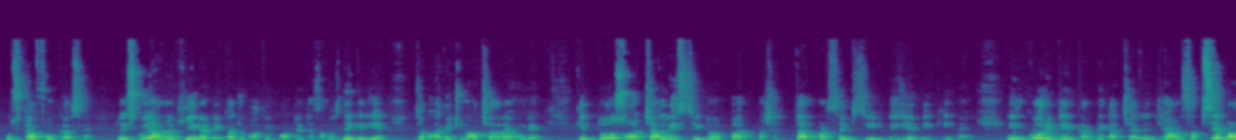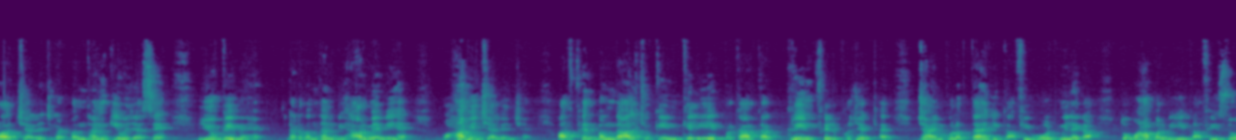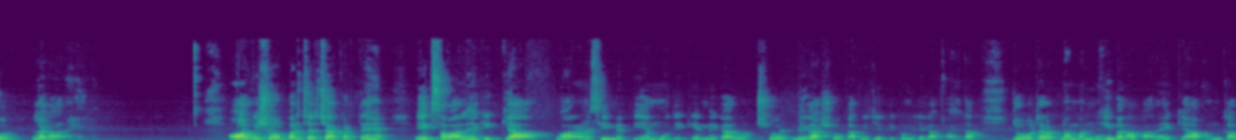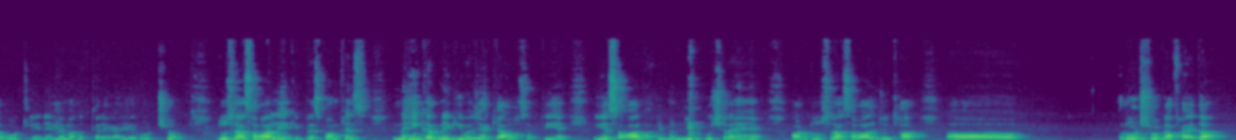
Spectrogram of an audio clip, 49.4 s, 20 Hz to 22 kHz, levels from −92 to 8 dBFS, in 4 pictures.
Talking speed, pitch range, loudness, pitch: 195 wpm, 125-180 Hz, -21 LUFS, 150 Hz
